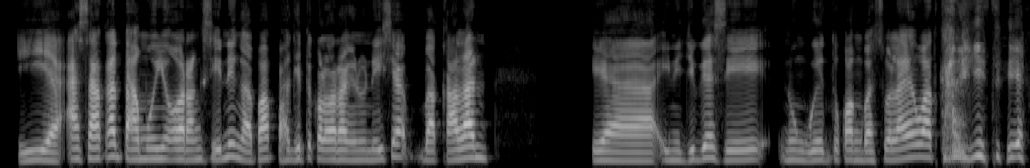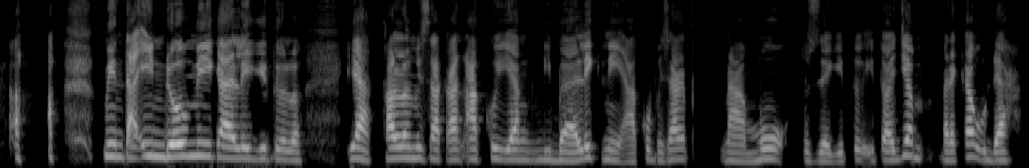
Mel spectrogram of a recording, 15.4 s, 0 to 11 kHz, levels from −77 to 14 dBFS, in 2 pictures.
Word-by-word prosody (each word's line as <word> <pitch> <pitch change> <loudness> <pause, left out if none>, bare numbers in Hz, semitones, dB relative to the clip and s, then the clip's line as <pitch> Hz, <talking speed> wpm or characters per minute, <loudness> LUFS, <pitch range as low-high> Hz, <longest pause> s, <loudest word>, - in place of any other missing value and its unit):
Iya. 170 0 +1
Asalkan 210 +4 +5
tamunya 200 -2 +2
orang 195 0 +4
sini, 200 +6 -2
nggak 175 -6 +1
papa 200 +2 +2
gitu. 210 +4 -6
Kalau 200 -4 +2
orang 190 -1 +4
Indonesia 190 +7 -2
bakalan, 195 +3 +5 0.8
ya 165 -2 +2
ini 180 0 -9
juga 215 +3 -1
sih, 180 +1 -3 0.2
nungguin 185 0 -5
tukang 185 -1 -1
baso 180 +1 -2
lewat 230 +5 +4
kali 250 +2 -1
gitu 235 +1 -3
ya? 235 - -6 0.8
Minta 250 -1 +2
Indomie 255 +1 +4
kali, 210 -2 +3
gitu 200 -2 -5
loh. 175 -1 -5 0.3
Ya, 210 -5 +2
kalau 215 +1 +3
misalkan 195 -2 -2
aku 200 +1 -2
yang 190 -2 -4
dibalik 185 +4 -2
nih, 165 -4 -7
aku 150 +6 -9
misalnya 190 +3 -6 0.2
namu, 165 +5 -5 0.2
terus 170 -2 -16
udah 160 - -5
gitu 160 +4 -13
itu - - -11
aja 185 +10 -2
m 215 - -15 0.2
mereka 175 +8 -1
udah 175 -1 -3
195 Hz, 180 wpm, -23 LUFS, 180-215 Hz, 0.8 s, Asalkan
